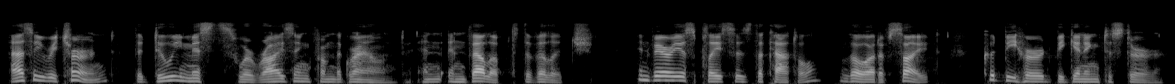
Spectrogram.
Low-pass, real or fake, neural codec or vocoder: 7.2 kHz; real; none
